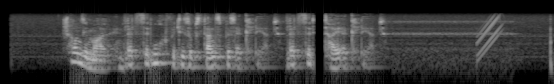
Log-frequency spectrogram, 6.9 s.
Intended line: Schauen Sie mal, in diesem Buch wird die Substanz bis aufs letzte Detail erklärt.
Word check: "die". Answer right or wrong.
right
